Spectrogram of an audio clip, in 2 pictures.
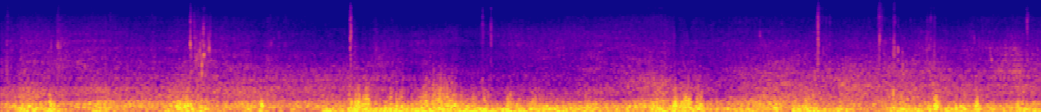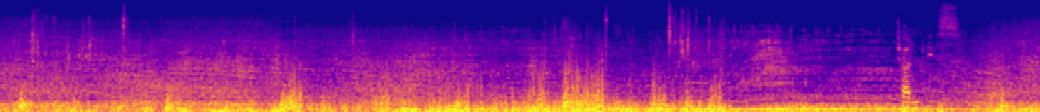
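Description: Wind buffeting the microphone over the wash of surf, with scattered clicks and crunches of footsteps on rocks and pebbles.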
